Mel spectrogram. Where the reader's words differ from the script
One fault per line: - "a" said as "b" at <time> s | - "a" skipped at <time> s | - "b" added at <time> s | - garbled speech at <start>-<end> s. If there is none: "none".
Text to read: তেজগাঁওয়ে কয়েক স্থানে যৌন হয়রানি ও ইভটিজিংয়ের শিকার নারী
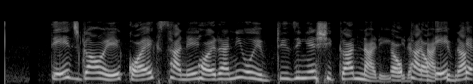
- "যৌন" skipped at 1.9 s
- garbled speech at 3.9-4.7 s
